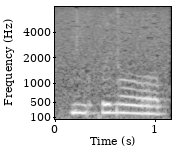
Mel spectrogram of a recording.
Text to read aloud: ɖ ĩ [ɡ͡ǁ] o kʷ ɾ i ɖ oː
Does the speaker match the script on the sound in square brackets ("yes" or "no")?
no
